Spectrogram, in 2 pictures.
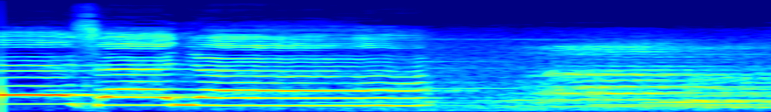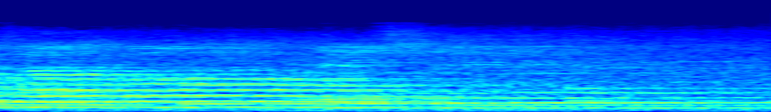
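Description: A man sings a slow chant through a microphone.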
